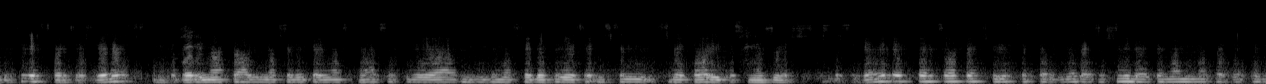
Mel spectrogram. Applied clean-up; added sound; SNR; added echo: neural separator model SepFormer DNS4.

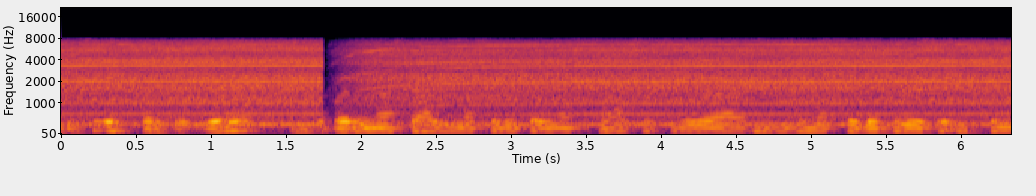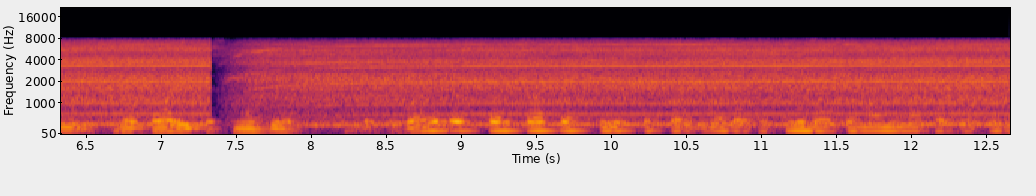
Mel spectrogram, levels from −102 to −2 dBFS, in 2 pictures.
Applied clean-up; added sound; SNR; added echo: none; Domestic sounds, home sounds; -1 dB; reverberation time 0.2 s.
